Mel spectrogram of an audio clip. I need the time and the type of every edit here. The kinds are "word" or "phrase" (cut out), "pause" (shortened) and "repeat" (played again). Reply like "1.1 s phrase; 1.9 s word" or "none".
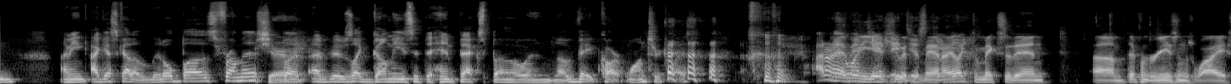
none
